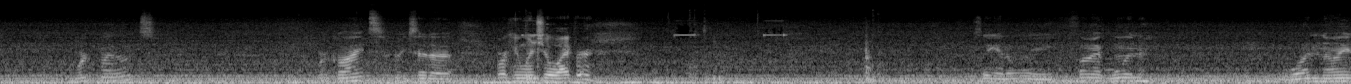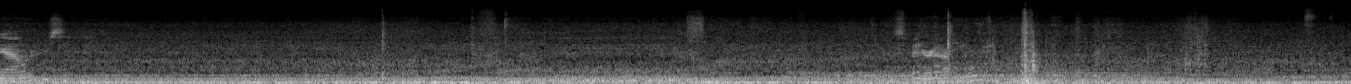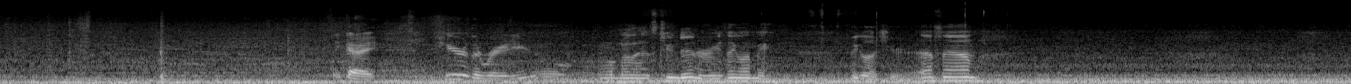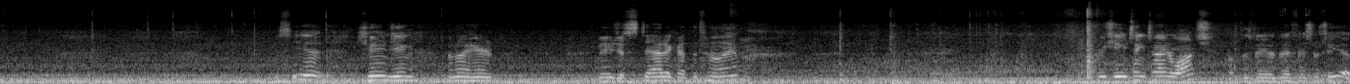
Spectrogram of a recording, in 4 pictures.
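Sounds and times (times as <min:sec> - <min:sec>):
excavator diesel engine idling: 0:00.0 - 0:54.0.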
